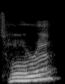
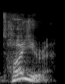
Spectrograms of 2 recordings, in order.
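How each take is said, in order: First: The first vowel is a plain o sound. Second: The first vowel is an oi sound. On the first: "you often hear it pronounced as Torah" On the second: "the O gets an oi sound to it"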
